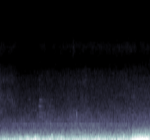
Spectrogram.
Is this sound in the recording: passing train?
yes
